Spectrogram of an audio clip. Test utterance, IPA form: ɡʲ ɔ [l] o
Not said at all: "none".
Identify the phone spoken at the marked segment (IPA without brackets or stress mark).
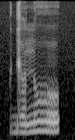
n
